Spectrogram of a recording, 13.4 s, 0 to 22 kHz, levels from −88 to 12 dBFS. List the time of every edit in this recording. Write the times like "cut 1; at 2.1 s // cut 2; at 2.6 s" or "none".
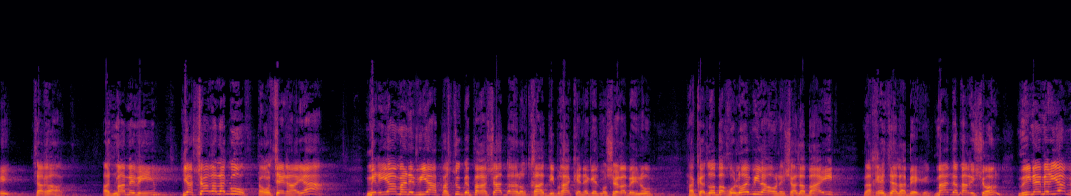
none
